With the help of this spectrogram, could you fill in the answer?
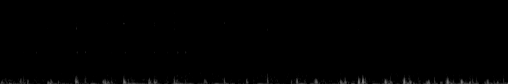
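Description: A small hollow glass jar snow globe ornament with a twine bow is held in both hands and tapped rapidly with long painted nails. The taps come as a quick, uneven run of soft, dull knocks centered low around 90 Hz, with faint bright clicking on top. Each tap dies almost instantly.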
